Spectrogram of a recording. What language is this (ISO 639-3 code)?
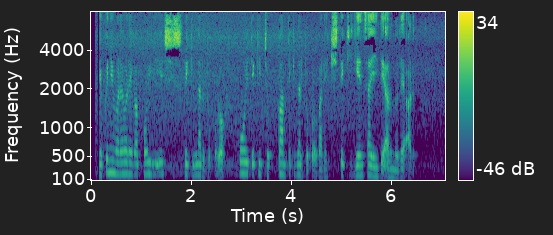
jpn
